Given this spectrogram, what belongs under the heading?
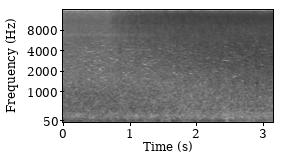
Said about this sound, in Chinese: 这是风声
